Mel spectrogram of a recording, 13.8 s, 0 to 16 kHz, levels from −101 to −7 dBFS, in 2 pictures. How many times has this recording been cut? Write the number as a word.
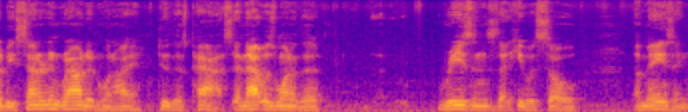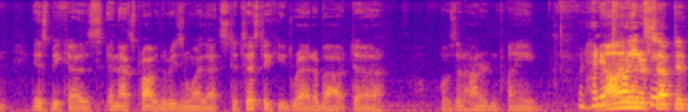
one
